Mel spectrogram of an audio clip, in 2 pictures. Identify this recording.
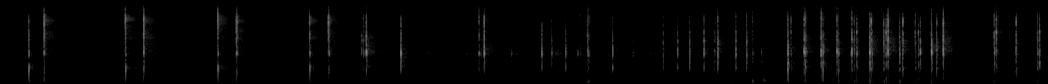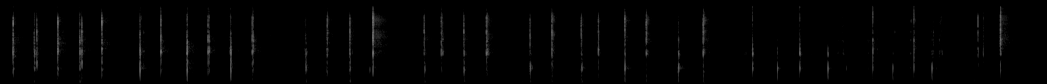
click buttons
button, click, hi-tech, press, short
